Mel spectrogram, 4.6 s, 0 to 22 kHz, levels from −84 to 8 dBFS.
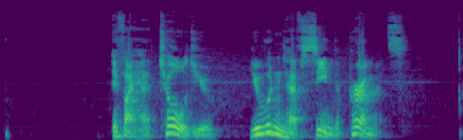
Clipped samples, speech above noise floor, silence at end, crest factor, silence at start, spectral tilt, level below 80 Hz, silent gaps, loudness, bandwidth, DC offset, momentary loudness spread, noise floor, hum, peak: under 0.1%; 58 dB; 0.6 s; 20 dB; 1.1 s; -5 dB/octave; -54 dBFS; none; -18 LUFS; 15 kHz; under 0.1%; 12 LU; -76 dBFS; none; 0 dBFS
